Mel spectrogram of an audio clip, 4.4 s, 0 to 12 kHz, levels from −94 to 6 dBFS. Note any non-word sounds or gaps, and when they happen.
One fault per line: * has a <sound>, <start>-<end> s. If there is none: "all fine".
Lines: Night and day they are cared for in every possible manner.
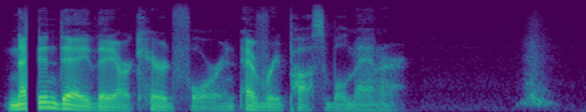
* has a dropout, 0.2-0.3 s
* has a whoosh, 3.9-4.2 s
